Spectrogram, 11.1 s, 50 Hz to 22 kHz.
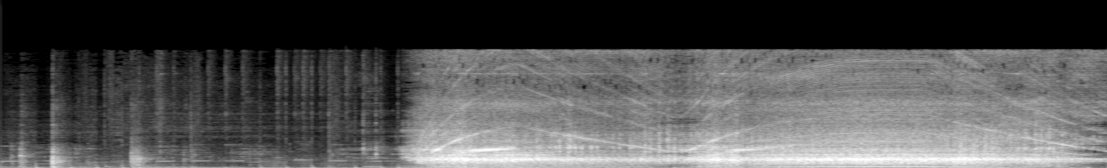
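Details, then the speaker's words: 350 W electric drill running on a Taffware NBQ1000W pure-sine inverter from a 12 V battery reading about 12.8 V: clean whine rising and falling with the trigger, no grinding; smooth, quiet, like mains power. "Muternya sangat halus sekali ya mesinnya teman-teman ya, enggak berisik. Ini beban induksi atau rotor nih, halus sekali suaranya, seperti layaknya menggunakan listrik PLN ya."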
